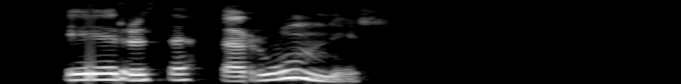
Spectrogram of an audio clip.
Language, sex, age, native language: Icelandic, female, 30-39, Icelandic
